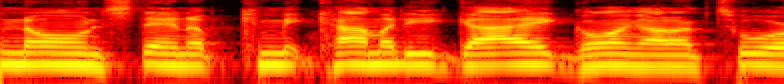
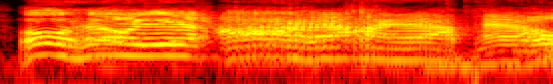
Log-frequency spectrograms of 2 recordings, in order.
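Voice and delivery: wrestling promo; 4 semitones higher, 4 dB louder, slower than usual. Acted. Wrestling catchphrase shouted.

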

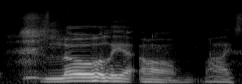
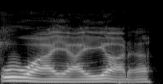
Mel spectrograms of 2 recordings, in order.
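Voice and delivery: put-on slow, louder old-lady threat; indignant old lady; 3 semitones lower, 7 dB louder, slower than usual. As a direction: huff it like a cranky old woman. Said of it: "No, she said".

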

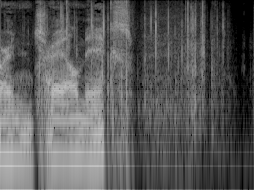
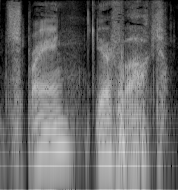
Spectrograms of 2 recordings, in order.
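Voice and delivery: normal talking voice

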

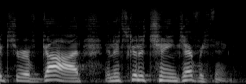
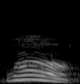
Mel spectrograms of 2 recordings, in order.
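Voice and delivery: dread-filled woe; 4 dB quieter than usual. Retold or imitated. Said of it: "here's his first response".

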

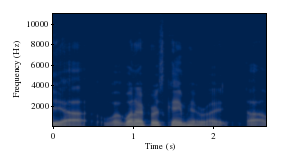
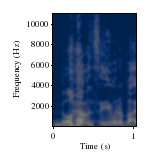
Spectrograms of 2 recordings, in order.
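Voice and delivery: imitating a friend; 9 semitones higher, 7 dB louder than usual. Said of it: "he's like".

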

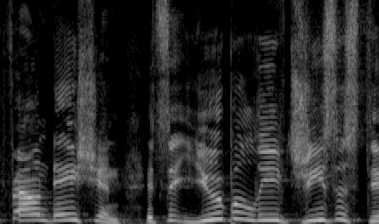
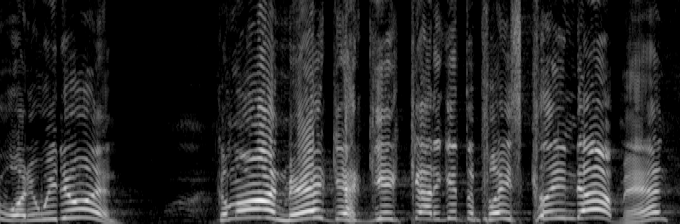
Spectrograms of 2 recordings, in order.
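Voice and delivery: put-on loud, raised-pitch dad telling the boys off; scolding dad; 2 semitones higher, 6 dB louder than usual. Dad to his messy boys after they disobeyed mother, scolding. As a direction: act out an exasperated father getting on his sons.

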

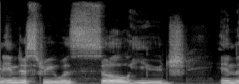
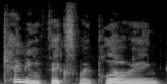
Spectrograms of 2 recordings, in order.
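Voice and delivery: high-pitched hammy plea for help; corny adult-film line reading; cheesy porn acting; 9 semitones higher than usual. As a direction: put on a high, fake helpless voice. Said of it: "people aren't into the cheesy acting".

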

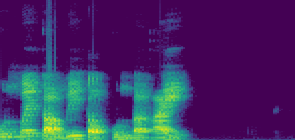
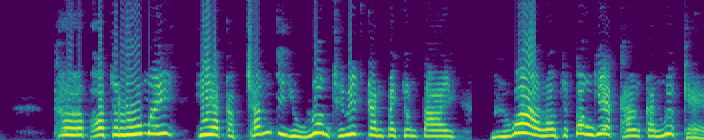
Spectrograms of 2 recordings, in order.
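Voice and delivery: woman's voice. Acted. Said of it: "นวลละออถามสมองกลต่อไป".

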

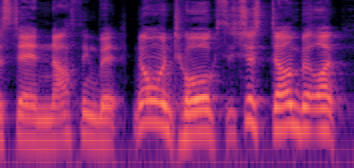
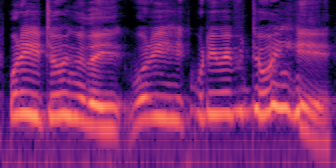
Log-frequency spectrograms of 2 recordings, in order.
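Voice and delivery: high, insistent put-on voice; mock exasperated questioning; 11 semitones higher than usual. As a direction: imitate a baffled, annoyed hunter. Hunter questions the woman.

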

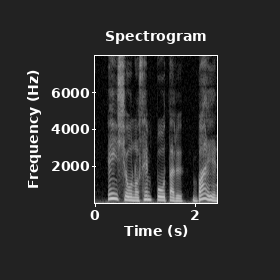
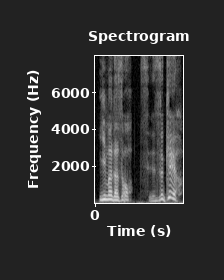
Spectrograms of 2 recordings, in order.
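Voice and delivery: loud commanding shout to charge; rally the troops, full voice; a general yelling his men into the breach; battle cry; 8 dB louder than usual. Acted. Cao Cao urges troops forward.

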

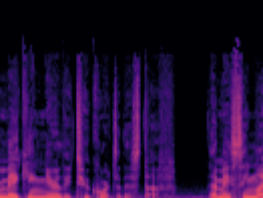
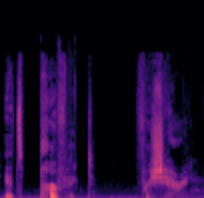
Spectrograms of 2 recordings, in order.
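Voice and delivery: soft secret whisper; 2 semitones higher, 7 dB quieter than usual. Acted. Secretive aside.

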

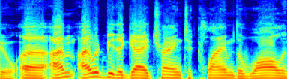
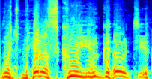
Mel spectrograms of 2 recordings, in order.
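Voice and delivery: mocking echo; 5 semitones higher than usual.

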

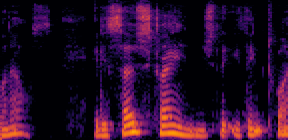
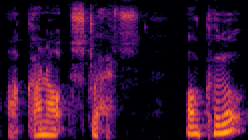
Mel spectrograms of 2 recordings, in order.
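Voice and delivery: imitating Bob; 2 semitones higher than usual. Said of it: "And this is Bob now".

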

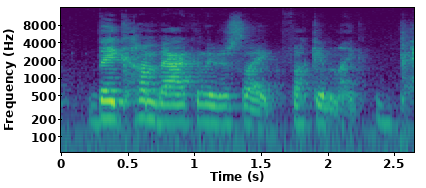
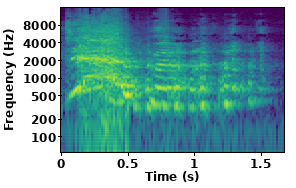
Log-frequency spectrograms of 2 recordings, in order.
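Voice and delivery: much higher, louder laughing shout; 12 semitones higher, 8 dB louder than usual. Real, not acted. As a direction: blurt it out through a laugh. Laughing answer to worst case.

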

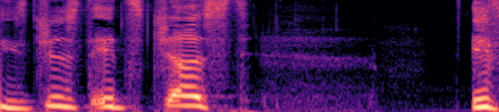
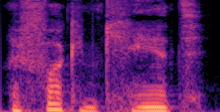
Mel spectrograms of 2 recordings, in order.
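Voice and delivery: softer, trailing "I can't"; defeated murmur; 5 semitones lower, 10 dB quieter, slower than usual. Retold or imitated. Hiding from the relative in another room, quiet and defeated. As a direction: fade out each "I can't" in exhaustion. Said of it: "'cause you're like".

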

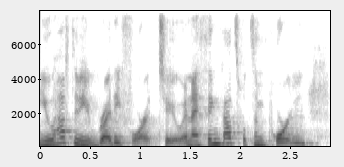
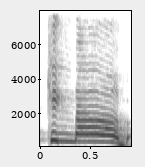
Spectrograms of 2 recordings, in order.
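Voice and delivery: much higher, louder squeaky voice; minion voice; 13 semitones higher, 7 dB louder than usual. Pretend. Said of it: "Oh, you're good at that".

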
